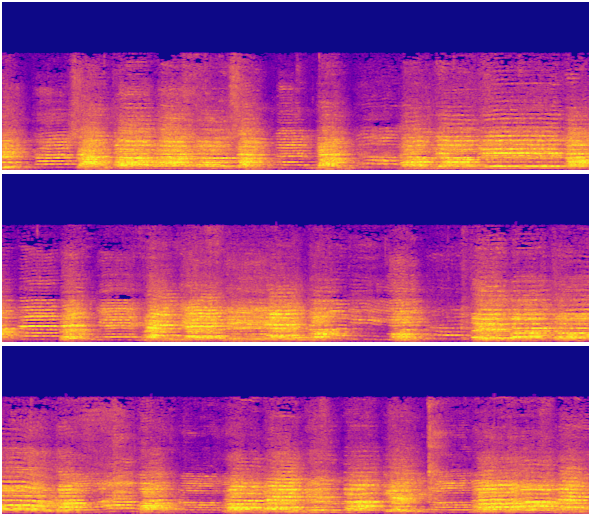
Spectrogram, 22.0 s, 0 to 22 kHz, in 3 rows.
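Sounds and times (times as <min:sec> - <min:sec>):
mixed choir singing a hymn: 0:00.0 - 0:22.0.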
